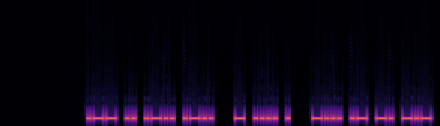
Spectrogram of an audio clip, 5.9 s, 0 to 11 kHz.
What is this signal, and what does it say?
Morse code, heard as a keyed tone, about 28 wpm, 700 Hz. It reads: WILL THE BANK
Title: Sentences from Top 1500 Words 28wpm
